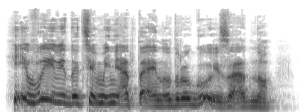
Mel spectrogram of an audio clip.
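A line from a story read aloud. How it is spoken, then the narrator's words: Mocking. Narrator (Russian): насмешливо добавила леди Сатофа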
